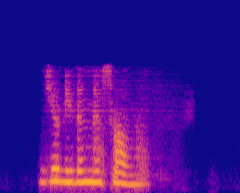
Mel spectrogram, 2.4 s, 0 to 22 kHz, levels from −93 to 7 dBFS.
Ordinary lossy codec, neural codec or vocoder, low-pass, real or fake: Opus, 64 kbps; codec, 44.1 kHz, 0.9 kbps, DAC; 5.4 kHz; fake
